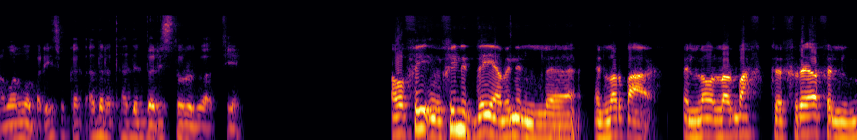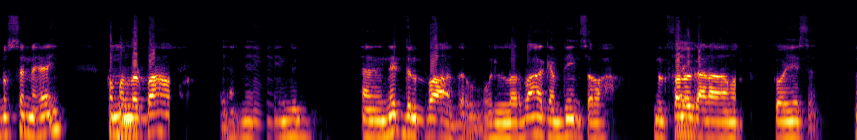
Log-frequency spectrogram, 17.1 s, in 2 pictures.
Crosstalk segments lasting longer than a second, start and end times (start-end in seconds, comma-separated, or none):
none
